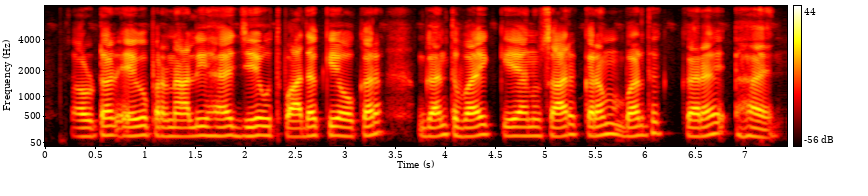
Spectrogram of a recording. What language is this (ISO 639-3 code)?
mag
